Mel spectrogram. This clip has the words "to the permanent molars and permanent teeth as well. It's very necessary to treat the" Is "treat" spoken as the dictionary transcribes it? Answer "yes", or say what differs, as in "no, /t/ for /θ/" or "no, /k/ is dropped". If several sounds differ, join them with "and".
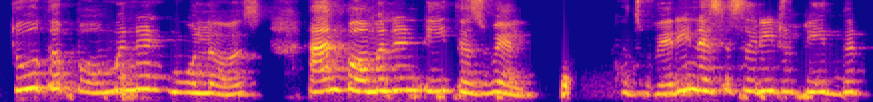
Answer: no, /ɹ/ is dropped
